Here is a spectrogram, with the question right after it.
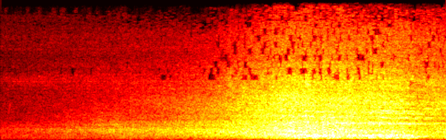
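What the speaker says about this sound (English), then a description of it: "one of the regular TGV services heads for Dunkirk" A TGV high-speed service bound for Dunkirk under a leaden sky, heard as a steady rushing roar that swells from moderate to loud as it approaches and peaks near the end, with no voices.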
